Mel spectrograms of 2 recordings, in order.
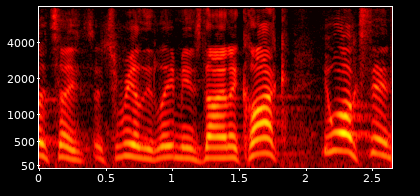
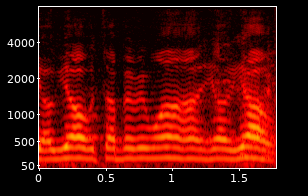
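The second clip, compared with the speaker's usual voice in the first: put-on swaggering, cocky kid voice, lower and quieter; 3 semitones lower, 6 dB quieter than usual. Acting out a kid walking into school: imitating a swaggering kid. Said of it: "this is how he walks in".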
